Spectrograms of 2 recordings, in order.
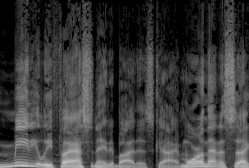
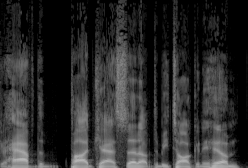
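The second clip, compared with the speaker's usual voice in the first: usual speaking voice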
